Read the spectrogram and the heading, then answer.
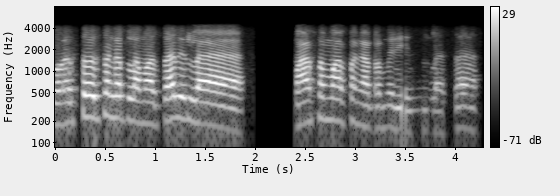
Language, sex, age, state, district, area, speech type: Tamil, male, 30-45, Tamil Nadu, Tiruvannamalai, urban, conversation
